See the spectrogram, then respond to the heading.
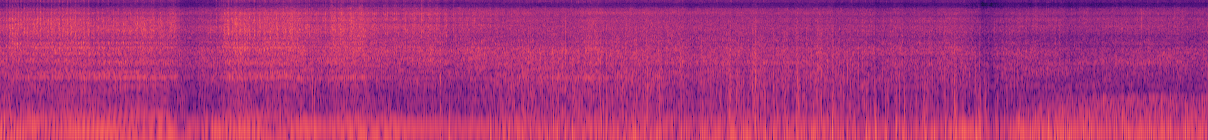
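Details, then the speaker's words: Hovercraft two-cylinder engine driving its shaft, pulling a load all the time, so left at high idle set with adjustment tool: steady, fairly fast drone from the small twin, even rumble underneath, never settling lower. "yeah they're noisy in there it's got a pretty high idle and I'm got to leave it at high idle because it doesn't uh it's pulling a load there all the time"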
